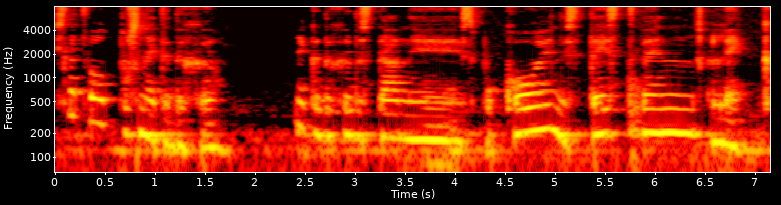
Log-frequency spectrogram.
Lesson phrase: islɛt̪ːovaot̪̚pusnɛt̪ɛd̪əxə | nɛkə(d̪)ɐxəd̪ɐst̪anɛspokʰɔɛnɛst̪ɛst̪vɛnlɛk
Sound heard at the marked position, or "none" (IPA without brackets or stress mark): d̪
